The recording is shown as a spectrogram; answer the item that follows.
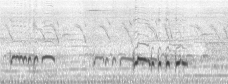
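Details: Local zebra dove singing, kept as a lure to set off other zebra doves. A short rolling coo is followed by a quicker phrase of bubbling, stuttered notes, with faint higher chirps in the background.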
